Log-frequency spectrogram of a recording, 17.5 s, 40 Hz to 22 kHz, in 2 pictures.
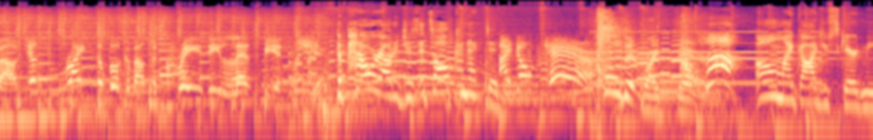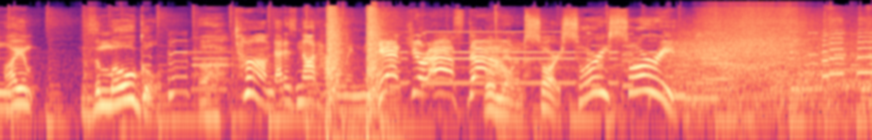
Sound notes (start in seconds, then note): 12.0 gunshots blasting; 15.4 The Mogul whooshes; 17.3 upbeat jazzy music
